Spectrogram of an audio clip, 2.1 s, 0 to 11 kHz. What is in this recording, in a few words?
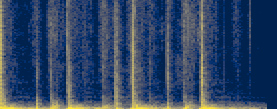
Tabla, 120 BPM; Zero-G; Pure Tabla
